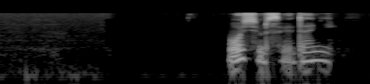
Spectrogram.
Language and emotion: Russian, neutral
